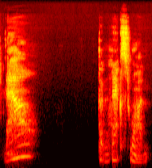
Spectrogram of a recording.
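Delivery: soft unvoiced whisper. A narrator's reading. An places the top block, whispering. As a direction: breathe it, careful not to topple. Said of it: "An whispered".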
